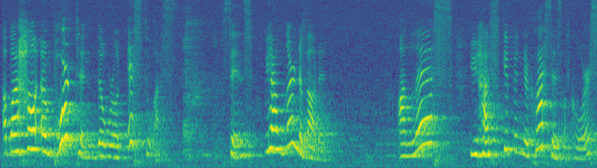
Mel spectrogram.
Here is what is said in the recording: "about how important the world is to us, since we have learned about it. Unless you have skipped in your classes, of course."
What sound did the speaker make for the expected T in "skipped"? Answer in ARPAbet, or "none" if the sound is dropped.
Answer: none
